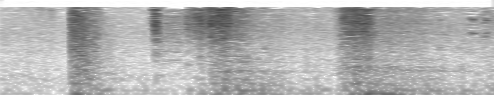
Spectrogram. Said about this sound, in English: returns to his car and drives away.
